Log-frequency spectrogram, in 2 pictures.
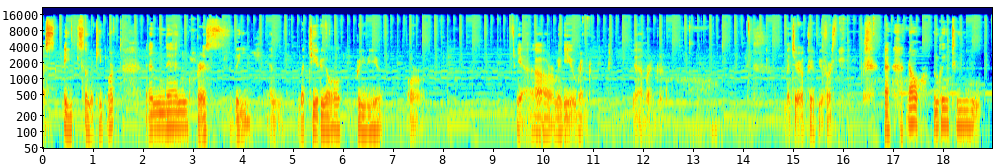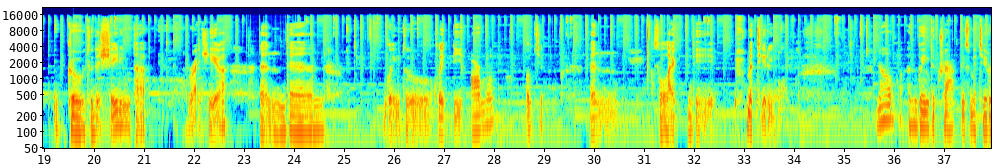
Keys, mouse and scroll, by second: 0.6 h, 1.6 shift+middle click, 3.5 z, 12.9 middle click, 13.4-13.7 middle drag, 13.9 KP_1, 14.3 z, 15.4 shift+middle drag, 15.7 middle click, 16.4 click.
